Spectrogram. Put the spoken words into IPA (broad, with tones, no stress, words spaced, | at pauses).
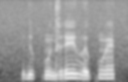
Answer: ɗɨ˨kʷɛ̃˨dɨ˧ ɾeː˦ vɛ˨kʷɛ̃˦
